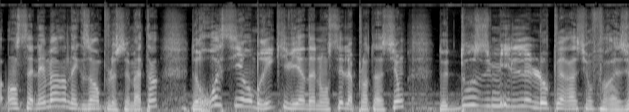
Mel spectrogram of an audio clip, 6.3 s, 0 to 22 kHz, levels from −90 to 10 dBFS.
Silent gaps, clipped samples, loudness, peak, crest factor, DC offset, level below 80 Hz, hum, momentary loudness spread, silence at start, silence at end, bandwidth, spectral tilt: none; under 0.1%; -16 LUFS; 0 dBFS; 16 dB; under 0.1%; -36 dBFS; none; 4 LU; 0 s; 0 s; 19 kHz; -4.5 dB/octave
